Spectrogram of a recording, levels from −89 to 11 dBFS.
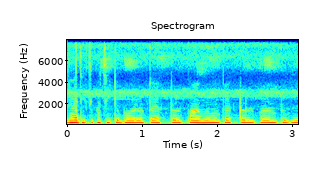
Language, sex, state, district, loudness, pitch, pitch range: Bengali, female, West Bengal, Paschim Medinipur, -14 LUFS, 220 Hz, 215-220 Hz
